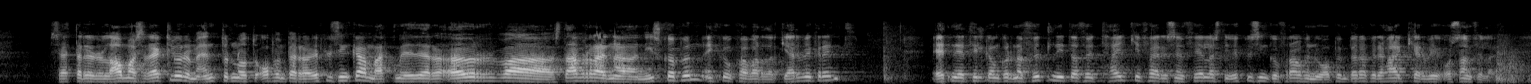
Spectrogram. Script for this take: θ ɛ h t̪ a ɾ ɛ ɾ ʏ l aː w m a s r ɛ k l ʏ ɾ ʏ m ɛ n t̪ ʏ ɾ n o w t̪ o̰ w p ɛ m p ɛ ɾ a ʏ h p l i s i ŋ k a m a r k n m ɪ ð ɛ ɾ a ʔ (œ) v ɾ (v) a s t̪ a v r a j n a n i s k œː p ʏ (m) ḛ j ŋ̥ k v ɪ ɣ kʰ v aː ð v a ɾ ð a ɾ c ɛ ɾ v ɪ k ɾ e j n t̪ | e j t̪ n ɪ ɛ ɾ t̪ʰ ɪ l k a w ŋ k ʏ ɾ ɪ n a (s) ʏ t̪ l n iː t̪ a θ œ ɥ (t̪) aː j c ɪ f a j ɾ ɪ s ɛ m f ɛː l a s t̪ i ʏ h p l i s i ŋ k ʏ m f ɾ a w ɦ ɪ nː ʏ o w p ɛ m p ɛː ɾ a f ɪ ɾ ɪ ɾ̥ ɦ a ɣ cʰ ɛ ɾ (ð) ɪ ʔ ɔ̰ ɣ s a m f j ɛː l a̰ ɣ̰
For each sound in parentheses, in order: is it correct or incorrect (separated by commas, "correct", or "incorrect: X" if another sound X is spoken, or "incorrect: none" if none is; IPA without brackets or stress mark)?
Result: correct, correct, incorrect: n, incorrect: f, incorrect: t̪ʰ, incorrect: v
